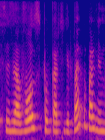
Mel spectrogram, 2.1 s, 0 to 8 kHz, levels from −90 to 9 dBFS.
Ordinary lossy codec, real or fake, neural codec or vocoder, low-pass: none; fake; codec, 16 kHz, 2 kbps, FreqCodec, smaller model; none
